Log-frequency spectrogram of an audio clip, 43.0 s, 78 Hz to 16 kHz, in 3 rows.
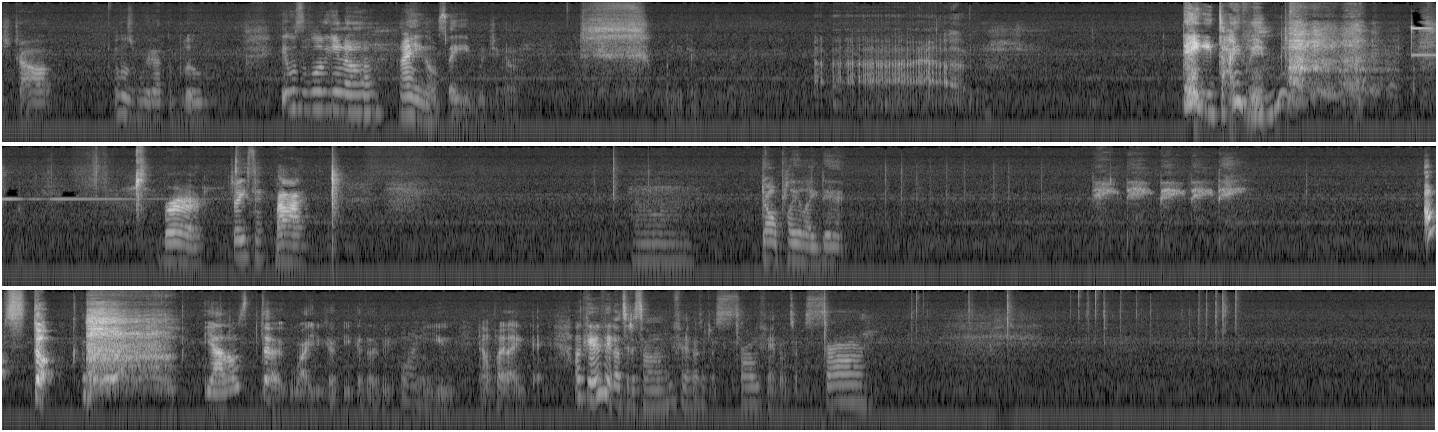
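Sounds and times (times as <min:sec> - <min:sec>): low electrical hum: 0:00.0 - 0:43.0
woman whispering softly: 0:25.2 - 0:26.8.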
